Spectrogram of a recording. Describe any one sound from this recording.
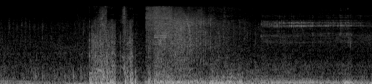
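An electric bolt crackles and buzzes.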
